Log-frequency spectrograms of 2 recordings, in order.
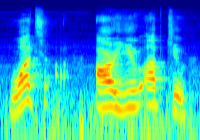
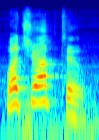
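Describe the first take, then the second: First: Every word, including 'are', is fully pronounced. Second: The word 'are' is dropped in a reduced form. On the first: The speaker calls it wrong. "No one says that" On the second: The speaker calls it right. "this is how you're going to hear it"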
